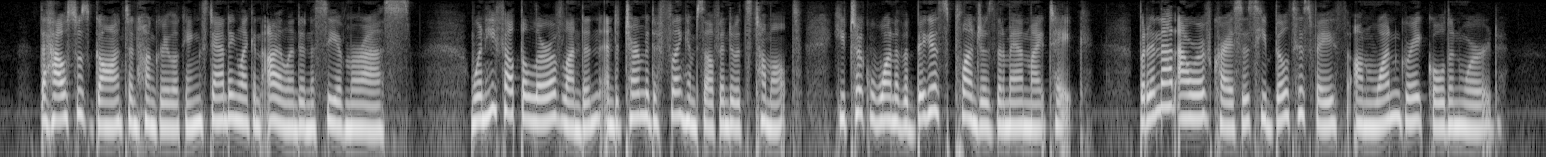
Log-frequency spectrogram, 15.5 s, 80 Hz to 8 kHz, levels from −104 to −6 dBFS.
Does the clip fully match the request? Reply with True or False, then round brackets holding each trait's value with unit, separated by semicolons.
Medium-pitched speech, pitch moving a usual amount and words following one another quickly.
False (215 Hz; 3.5 semitones; 225 wpm)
